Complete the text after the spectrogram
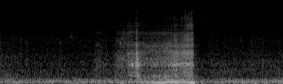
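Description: A metal probe scrapes and crinkles against foil duct wrap.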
